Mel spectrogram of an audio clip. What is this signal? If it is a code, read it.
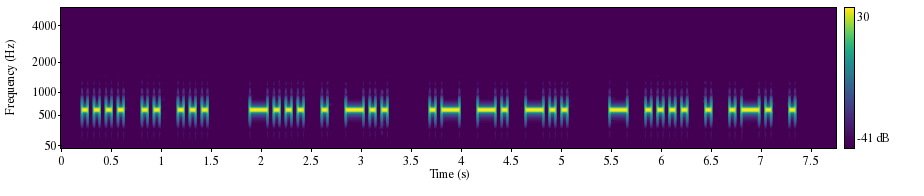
Morse code, heard as a keyed tone, about 20 wpm, 600 Hz. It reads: HIS BED AND THERE
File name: the old man and the sea part 2 20wpm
